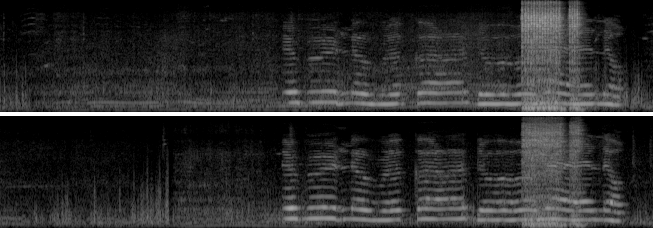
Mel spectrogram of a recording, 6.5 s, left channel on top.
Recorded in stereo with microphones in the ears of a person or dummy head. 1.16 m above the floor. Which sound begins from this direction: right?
Singing, at 2.8 s.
